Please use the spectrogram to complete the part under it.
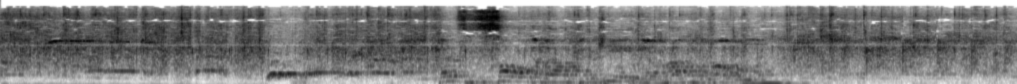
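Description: A rock band plays loudly in a large echoing hall.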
